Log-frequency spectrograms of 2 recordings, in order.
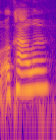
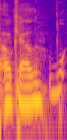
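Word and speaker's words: Ocala: So you being a part of Okala cuz I'm country so you know disregarded by pronounce it. Did I say it right? Yeah. Oala.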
